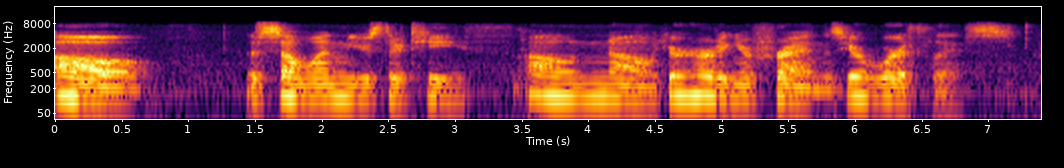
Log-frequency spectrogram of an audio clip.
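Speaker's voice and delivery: slow, needling, jeering, mocking voice. Voicing a voice heard in a fight that taunts the players: taunting voice. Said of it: "Taunting the little".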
